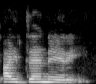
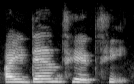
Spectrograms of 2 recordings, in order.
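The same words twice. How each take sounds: First: The T after the N is silent. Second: The T after the N is pronounced. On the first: "since I speak fast, I chose to say identity" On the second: "I may have said identity"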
